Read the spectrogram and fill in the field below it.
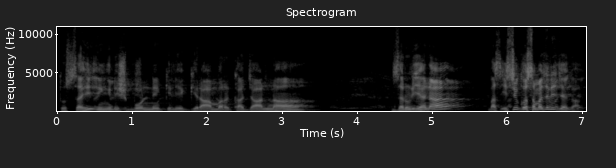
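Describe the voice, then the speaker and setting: A male Islamic preacher giving a religious speech who swings from quiet teasing asides to shouted exhortation and slowly chants Quranic verses. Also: medium pitch. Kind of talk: Urdu-Hindi religious speech.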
